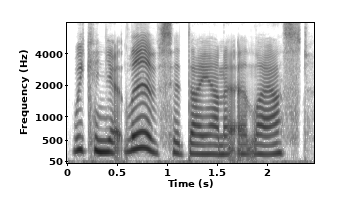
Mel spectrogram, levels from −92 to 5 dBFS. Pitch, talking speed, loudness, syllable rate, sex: 230 Hz, 195 wpm, -17 LUFS, 3.9 syllables/s, female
